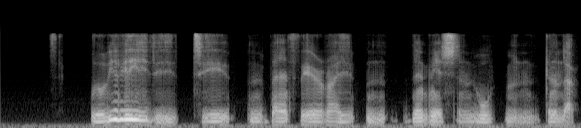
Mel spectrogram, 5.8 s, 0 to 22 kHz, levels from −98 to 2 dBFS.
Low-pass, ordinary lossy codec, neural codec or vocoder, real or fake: 7.2 kHz; none; autoencoder, 22.05 kHz, a latent of 192 numbers a frame, VITS, trained on many speakers; fake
